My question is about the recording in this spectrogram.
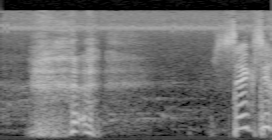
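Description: A short, breathy vocal sound from a woman early on, like a puff of breath or a brief laugh. Speech starts near the end.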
